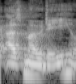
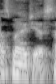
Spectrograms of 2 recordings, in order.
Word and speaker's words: Asmodee: So Fantasy Flight is owned by Asmodee, or however you pronounce that. – Definitely not Asmodeus, that's right. As not Asmodeus.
